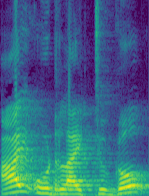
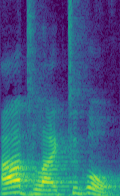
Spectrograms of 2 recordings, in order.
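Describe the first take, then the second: First: I and would are said as separate words. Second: I would is shortened to one syllable, I'd.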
